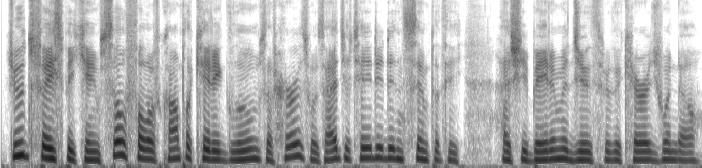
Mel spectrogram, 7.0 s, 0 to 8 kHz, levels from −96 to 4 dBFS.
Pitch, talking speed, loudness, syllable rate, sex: 160 Hz, 195 wpm, -19 LUFS, 5.9 syllables/s, male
